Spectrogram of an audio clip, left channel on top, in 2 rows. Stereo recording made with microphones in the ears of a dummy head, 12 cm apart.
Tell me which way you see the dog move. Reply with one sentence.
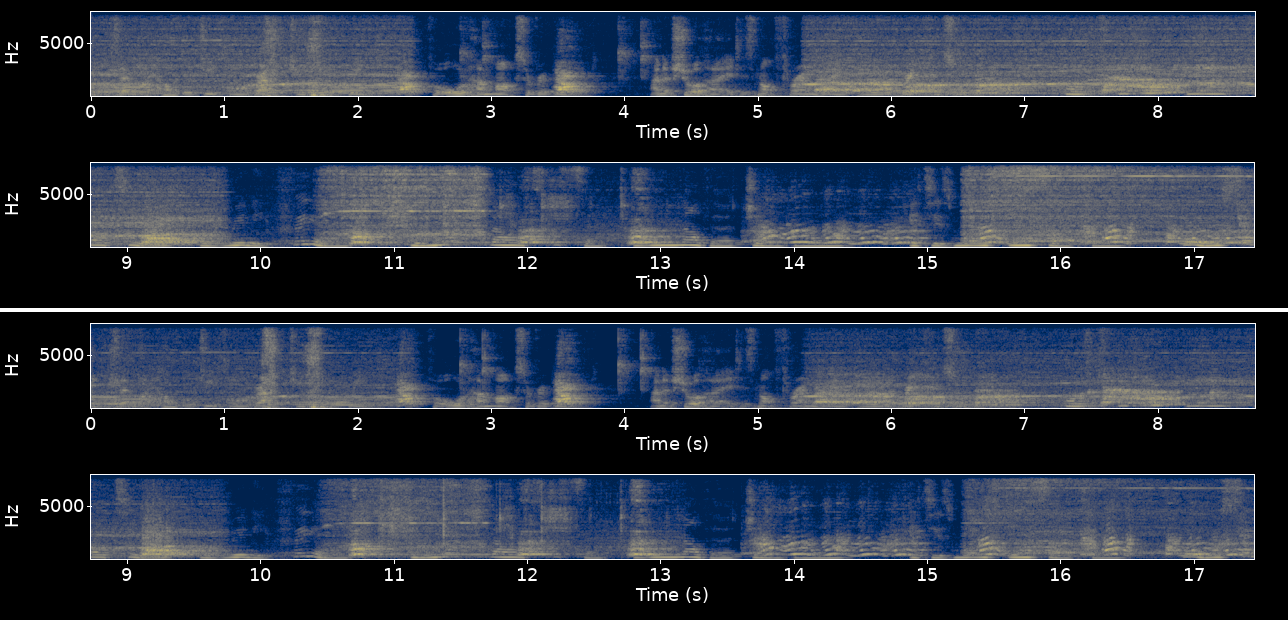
In this clip you hear the dog stay in one place.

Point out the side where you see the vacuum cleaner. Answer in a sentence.
You can hear the vacuum cleaner on the left.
